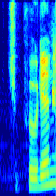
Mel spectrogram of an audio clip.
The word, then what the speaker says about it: Shippuden: Shippuden.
